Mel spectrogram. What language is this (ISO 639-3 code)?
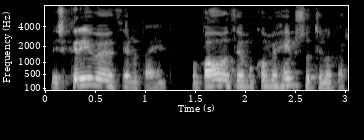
isl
